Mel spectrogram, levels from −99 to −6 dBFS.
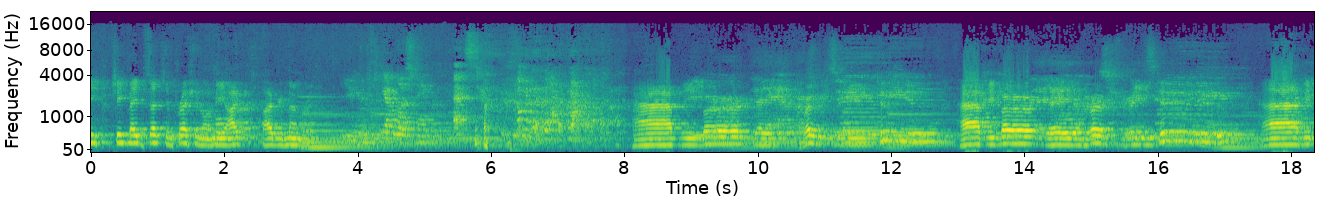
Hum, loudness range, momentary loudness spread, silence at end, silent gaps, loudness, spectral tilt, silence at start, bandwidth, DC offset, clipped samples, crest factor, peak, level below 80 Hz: none; 7 LU; 11 LU; 0 s; none; -16 LUFS; -6 dB/octave; 0 s; 16.5 kHz; under 0.1%; under 0.1%; 16 dB; 0 dBFS; -54 dBFS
